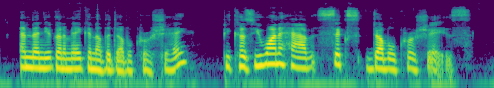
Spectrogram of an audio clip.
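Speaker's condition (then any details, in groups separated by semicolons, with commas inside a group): No condition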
